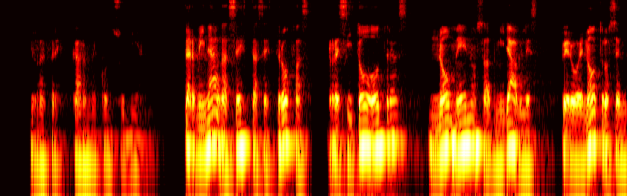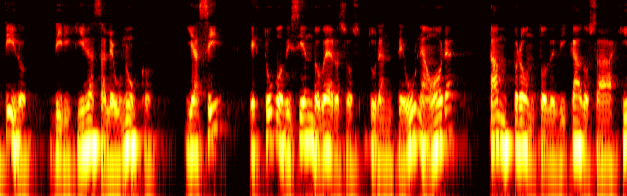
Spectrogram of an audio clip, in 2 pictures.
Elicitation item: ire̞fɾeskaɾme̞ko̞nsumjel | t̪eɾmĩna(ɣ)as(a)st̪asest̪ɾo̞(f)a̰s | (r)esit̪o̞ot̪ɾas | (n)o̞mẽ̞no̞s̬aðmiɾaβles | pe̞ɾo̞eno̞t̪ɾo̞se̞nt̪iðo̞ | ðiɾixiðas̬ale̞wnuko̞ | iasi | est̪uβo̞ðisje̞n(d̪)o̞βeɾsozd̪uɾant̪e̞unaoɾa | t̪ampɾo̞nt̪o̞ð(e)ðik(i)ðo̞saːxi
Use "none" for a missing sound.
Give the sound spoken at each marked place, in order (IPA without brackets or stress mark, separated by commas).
ð, e, f, r, n, d̪, e, a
